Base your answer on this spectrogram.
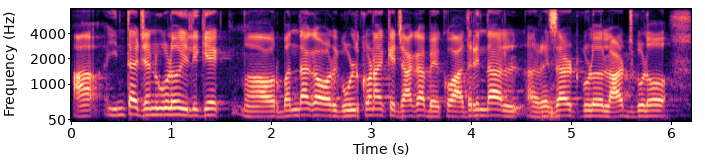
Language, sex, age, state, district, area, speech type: Kannada, male, 18-30, Karnataka, Chikkaballapur, rural, spontaneous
